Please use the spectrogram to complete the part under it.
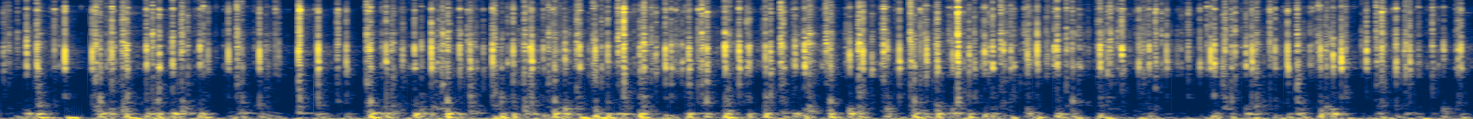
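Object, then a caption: Mechanical keyboard with plastic keycaps. Fingertips of both hands type steadily on a compact backlit mechanical keyboard with white plastic keycaps. The result is a fast, continuous stream of short, dry, bright clacks, each with a soft low thump beneath, dying away almost instantly.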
